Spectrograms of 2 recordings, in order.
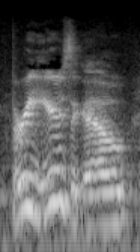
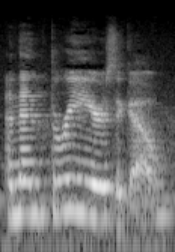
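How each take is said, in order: First: Disbelieving question with a wavy tune; incredulous echo. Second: Said in the usual way. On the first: Retold or imitated. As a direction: echo it back as if you can't believe it. Her stunned reaction to his words.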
